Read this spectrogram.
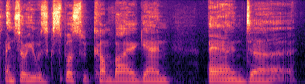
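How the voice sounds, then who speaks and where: A man's voice: medium pitch, level tone, moderate pace, darkish tone. A young man, a band frontman, telling a story on a podcast in a loose, candid way, swearing freely and saying "like" a lot.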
